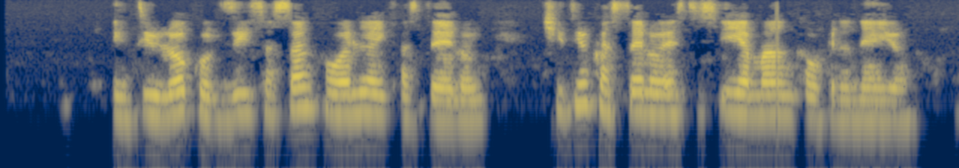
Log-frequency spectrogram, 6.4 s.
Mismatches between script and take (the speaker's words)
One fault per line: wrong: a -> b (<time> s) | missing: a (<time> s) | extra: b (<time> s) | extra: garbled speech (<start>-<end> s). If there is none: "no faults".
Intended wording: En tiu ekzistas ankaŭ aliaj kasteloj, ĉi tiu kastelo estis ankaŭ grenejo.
extra: loko (1.1 s)
extra: iam (4.9 s)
